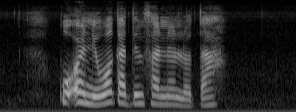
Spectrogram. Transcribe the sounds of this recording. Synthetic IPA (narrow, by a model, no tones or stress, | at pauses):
kuʔɔniwakatiɱfanɛlɔta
